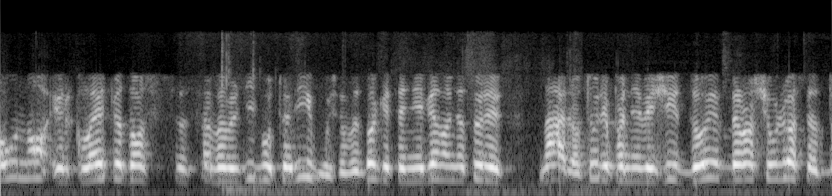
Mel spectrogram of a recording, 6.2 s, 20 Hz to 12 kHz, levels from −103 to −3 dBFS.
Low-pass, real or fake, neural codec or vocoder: 7.2 kHz; real; none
